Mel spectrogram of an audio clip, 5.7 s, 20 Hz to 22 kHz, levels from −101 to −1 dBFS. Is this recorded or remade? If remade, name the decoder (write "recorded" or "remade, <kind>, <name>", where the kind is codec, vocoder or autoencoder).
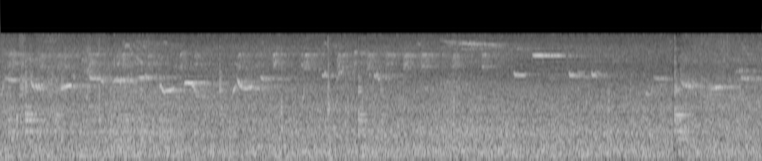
recorded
